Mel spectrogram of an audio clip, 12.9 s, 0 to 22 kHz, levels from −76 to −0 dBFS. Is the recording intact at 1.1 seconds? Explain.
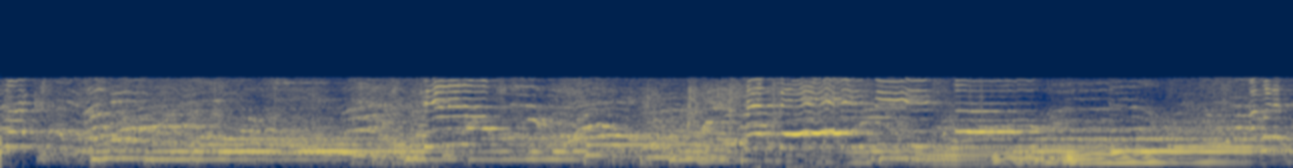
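Yes, the audio at 1.1 s is intact, carried through the WebRTC call path as ordinary narrowband telephone-quality sound with nothing above 4 kHz, which fits a 64 kbps G.711 A-law codec.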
